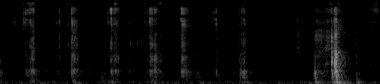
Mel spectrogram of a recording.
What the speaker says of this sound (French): je vais couper ce petit bout-là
